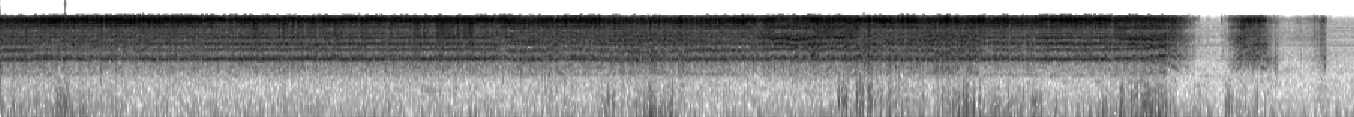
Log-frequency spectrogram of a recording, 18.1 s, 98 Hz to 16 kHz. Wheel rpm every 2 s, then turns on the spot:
160, 160, 160, 160, 160, 160, 160, 120, 20.
16-18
